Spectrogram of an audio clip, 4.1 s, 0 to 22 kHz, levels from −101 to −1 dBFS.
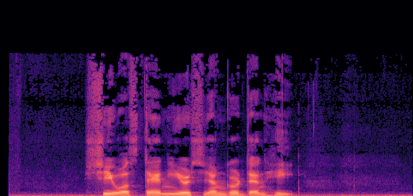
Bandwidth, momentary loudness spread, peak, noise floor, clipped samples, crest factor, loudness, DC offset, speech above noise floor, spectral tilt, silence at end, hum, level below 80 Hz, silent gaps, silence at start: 16 kHz; 24 LU; -8 dBFS; -44 dBFS; under 0.1%; 18 dB; -23 LUFS; under 0.1%; 22 dB; -5.5 dB/octave; 0 s; none; -44 dBFS; none; 0.15 s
